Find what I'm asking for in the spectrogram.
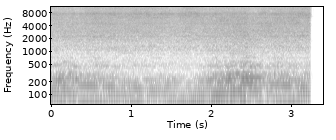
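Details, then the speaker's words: Chevrolet Traverse with an exhaust leak: deep, loud rumble rising with revs, far louder than it should be, traced to a hole in the exhaust pipe ahead of the muffler. "this is a Chevy Traverse not a V8 monster race car right so it shouldn't sound like"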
